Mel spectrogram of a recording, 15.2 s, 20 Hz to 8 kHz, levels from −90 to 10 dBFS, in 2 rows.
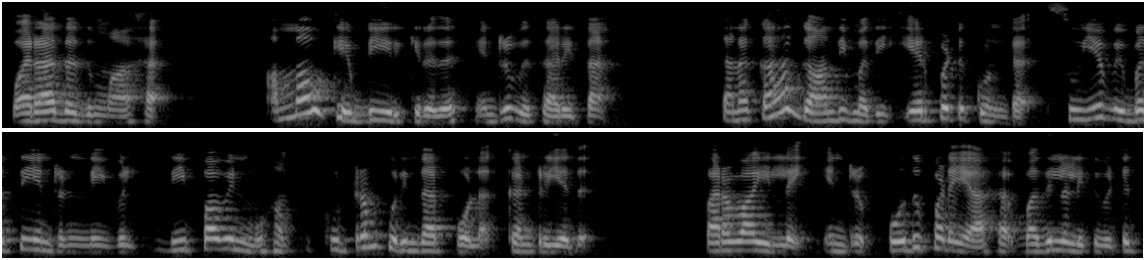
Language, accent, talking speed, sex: Tamil, native, 85 wpm, female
